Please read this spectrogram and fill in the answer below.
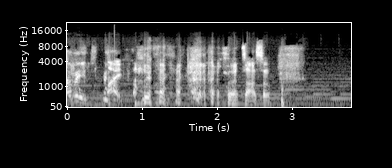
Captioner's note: laughing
